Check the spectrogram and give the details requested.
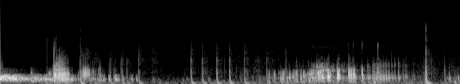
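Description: Loud gurgling and bubbling rumbles with rapid popping clicks from an empty stomach; ordinary bowel sounds during fasting.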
